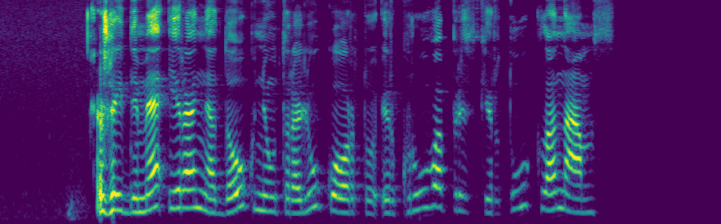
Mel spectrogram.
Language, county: Lithuanian, Klaipėda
